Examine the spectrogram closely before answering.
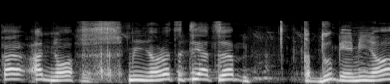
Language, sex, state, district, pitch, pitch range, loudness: Rengma, male, Nagaland, Kohima, 215 Hz, 190-235 Hz, -12 LUFS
